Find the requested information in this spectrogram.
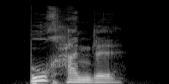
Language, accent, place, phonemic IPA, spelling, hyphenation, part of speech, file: German, Germany, Berlin, /ˈbuːχˌhandl̩/, Buchhandel, Buch‧han‧del, noun, De-Buchhandel.ogg
- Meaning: book trade; publishing business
